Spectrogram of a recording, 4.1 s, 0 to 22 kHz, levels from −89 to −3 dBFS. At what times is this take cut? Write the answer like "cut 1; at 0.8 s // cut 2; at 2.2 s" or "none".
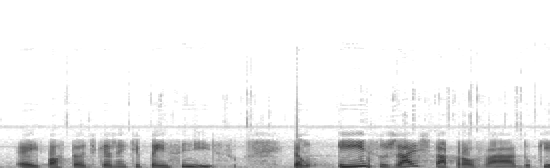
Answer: none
